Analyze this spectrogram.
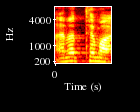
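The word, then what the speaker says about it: anathema: এর পরে 20 20 নাম্বার বলছে দা ওয়ার্ড এনথেমা এনথেমা এনাথেমা এনাথেমা দেখেন এটা হচ্ছে এনথেমা উচ্চারণ করবেন এনাথেমা এনথেমা এটার মিনিং কি এনথেমা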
